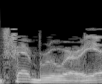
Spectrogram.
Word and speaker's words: February: Make sure that your youngsters are pronouncing, the teachers are pronouncing, the world is pronouncing February. It's like library. There's an R, actually several R's in February. February.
